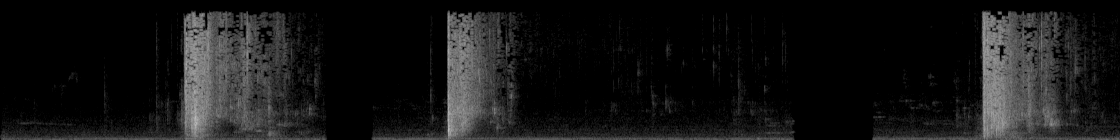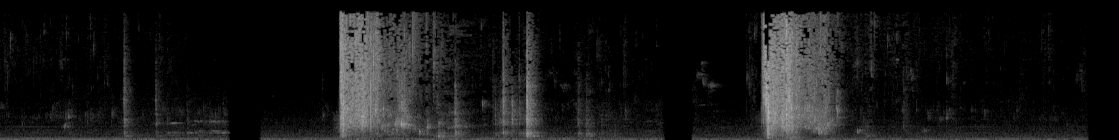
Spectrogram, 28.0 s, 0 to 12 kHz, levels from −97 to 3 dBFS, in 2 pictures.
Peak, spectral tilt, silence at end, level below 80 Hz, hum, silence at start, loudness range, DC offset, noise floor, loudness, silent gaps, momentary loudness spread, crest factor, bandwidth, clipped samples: -6 dBFS; 1.5 dB/octave; 3.5 s; -78 dBFS; none; 2.3 s; 15 LU; under 0.1%; -69 dBFS; -31 LUFS; 4.08-4.64 s, 9.95-10.90 s, 16.92-17.24 s, 22.30-22.63 s; 27 LU; 34 dB; 11.5 kHz; under 0.1%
